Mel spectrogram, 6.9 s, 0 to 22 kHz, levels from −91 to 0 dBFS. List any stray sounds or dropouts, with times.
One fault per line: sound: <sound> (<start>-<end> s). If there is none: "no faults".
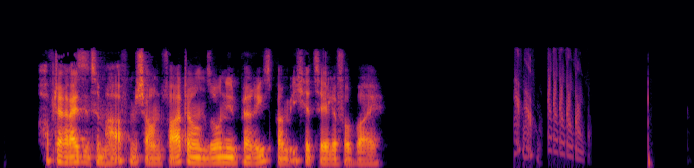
sound: chirp (5.1-5.9 s)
